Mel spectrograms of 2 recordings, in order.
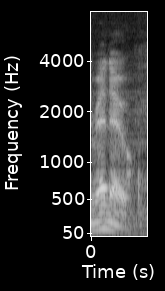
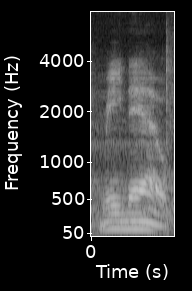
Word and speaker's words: Renault: or can say Alpine Rena no I think Renault is actually the pronounce proper pronunciation Reno French okay sorry it's been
